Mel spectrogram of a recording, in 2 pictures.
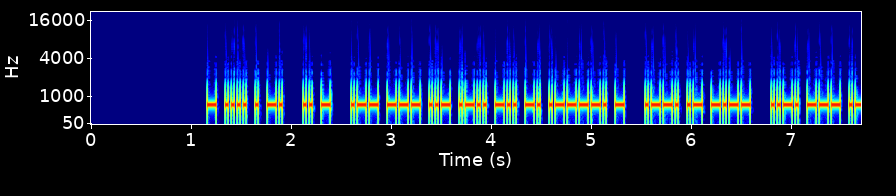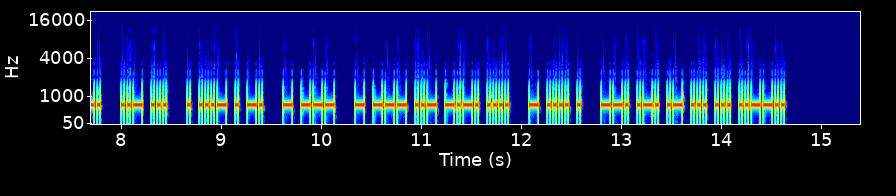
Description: Morse code, heard as a keyed tone, about 40 wpm, 700 Hz. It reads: THEN IT WOULDN'T PAY FOR US EVEN TO TOUCH THE GRASS?
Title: A Sound Of Thunder 40wpm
